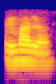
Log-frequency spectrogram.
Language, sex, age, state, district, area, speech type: Bengali, male, 18-30, West Bengal, South 24 Parganas, rural, conversation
